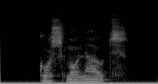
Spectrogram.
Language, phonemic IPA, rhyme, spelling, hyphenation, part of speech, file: Dutch, /ˌkɔs.moːˈnɑu̯t/, -ɑu̯t, kosmonaut, kos‧mo‧naut, noun, Nl-kosmonaut.ogg
- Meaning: a (male) cosmonaut (astronaut, usually a Russian or Soviet one)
